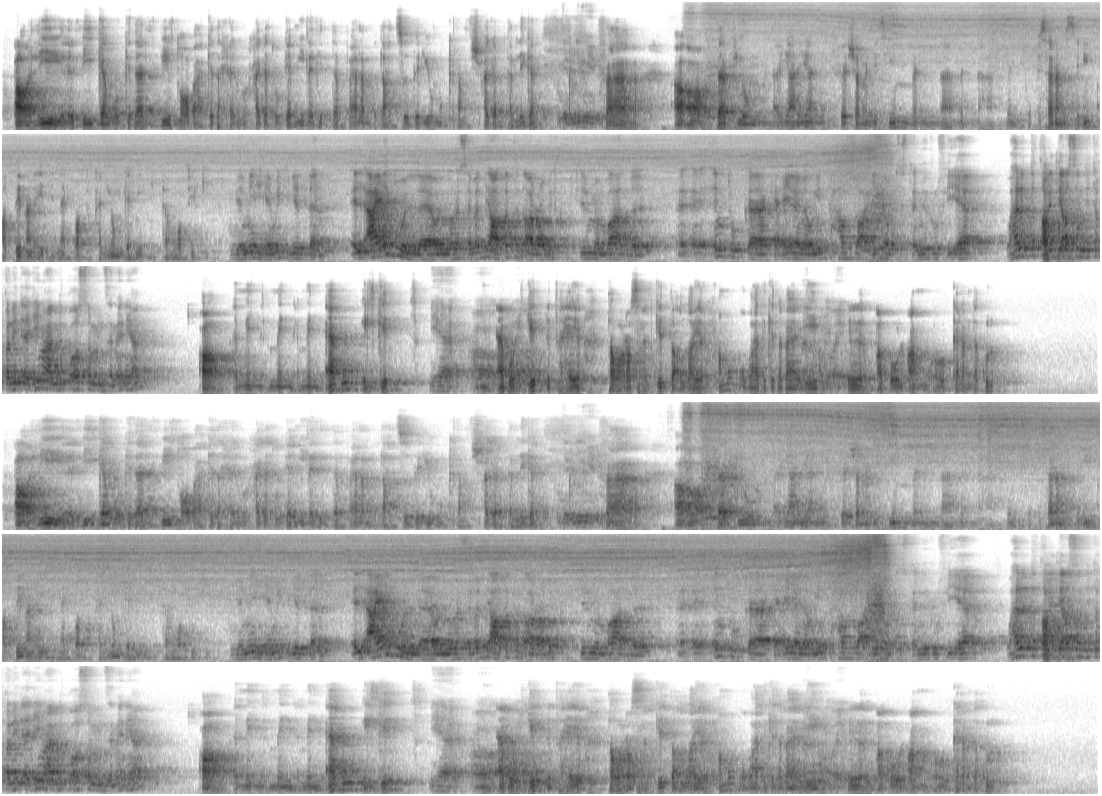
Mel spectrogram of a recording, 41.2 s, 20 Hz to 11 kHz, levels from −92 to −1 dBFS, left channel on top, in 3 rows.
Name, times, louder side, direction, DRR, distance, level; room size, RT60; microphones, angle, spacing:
voice 1, 0.1-16.2 26.7-26.8 29.9-32.3 32.6-32.7 33.4-39.8, left 3 dB, 85° left, 6 dB, 0.6 m, -30 dB
voice 2, 6.9-7.5 16.6-21.8 22.1-25.9 26.3-29.2 32.8-34.1 37.3-38.0, left 2 dB, 35° left, 3 dB, 0.9 m, -29 dB
sound 1, 8.2-25.2 25.5-25.7, right 9 dB, 65° right, 0.6 m, -36 dB
8.4 x 4.5 x 6.0 m, 1.2 s
head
